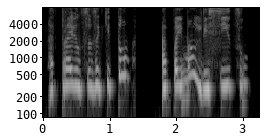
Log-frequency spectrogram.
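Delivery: high little duckling voice; young duckling, boasting. A narrator's reading. Duckling telling mother of the caught fox, high boastful voice. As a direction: pipe up with a boast.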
